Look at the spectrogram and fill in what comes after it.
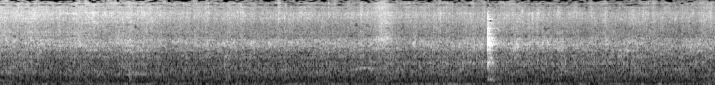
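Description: Marinated chicken pieces sizzling gently in a wok over low heat while a spatula stirs and turns them. A single sharp tap comes about five seconds in.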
